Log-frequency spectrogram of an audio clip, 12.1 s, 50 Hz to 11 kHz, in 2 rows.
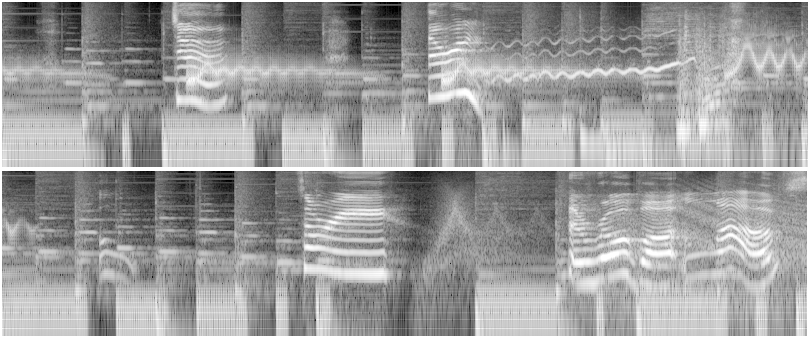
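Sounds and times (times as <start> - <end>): bouncy children's music: 0.0 - 8.8
wobbling boing: 1.5 - 2.5, 3.7 - 6.4
rising cartoon whistle: 3.6 - 5.6.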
